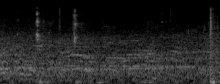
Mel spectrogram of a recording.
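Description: A basketball being dribbled on a hardwood court, with two sharp bounces in the first second, over the steady murmur of an arena crowd.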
